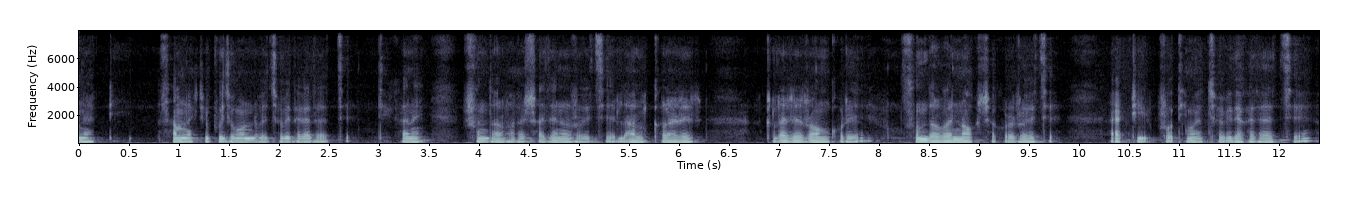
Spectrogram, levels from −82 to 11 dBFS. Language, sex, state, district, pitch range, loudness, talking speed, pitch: Bengali, male, West Bengal, Kolkata, 115-125 Hz, -19 LUFS, 135 wpm, 120 Hz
